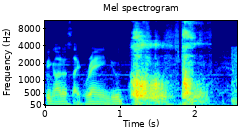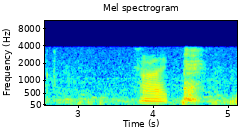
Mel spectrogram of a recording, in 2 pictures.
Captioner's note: imitating explosions booming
